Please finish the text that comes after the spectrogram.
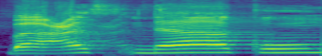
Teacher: میم ساکن کے بعد میم کا حرف ہے، اس لیے یہاں پر غنہ کرتے ہوئے پڑھیں گے، آواز کو ناک میں لے کر جائیے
